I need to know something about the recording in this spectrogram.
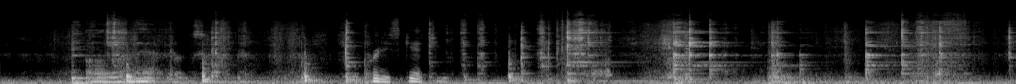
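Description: A hand rubs and scrapes against a surface up close.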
